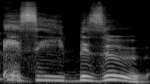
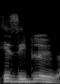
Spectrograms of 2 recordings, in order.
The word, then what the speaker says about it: Izzy Bizu: this morning Izzy bizo Izzy bizoo I love it I love that name thank you I love it and you know all the time I've been pronouncing it wrong I've been saying Izzy blue I don't know why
